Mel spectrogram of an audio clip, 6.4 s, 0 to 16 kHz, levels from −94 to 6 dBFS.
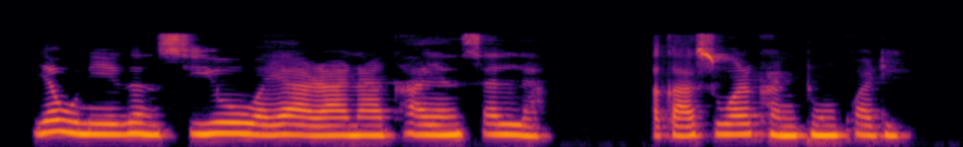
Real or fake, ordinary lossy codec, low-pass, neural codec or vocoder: real; none; 7.2 kHz; none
